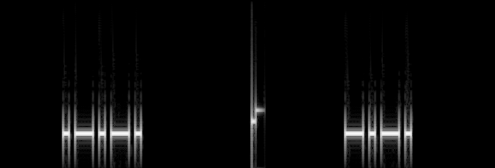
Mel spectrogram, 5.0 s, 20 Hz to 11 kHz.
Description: Morse code, heard as a keyed tone, about 20 wpm, 700 Hz. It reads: <AR> C
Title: Single Character (Letter:Number:Punctuation:Prosign) 20wpm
